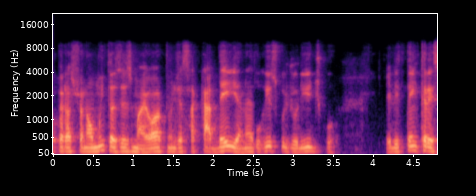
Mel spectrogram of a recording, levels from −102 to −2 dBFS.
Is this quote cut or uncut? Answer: cut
